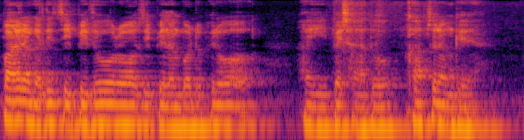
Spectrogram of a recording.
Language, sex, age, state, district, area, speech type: Manipuri, male, 30-45, Manipur, Thoubal, rural, spontaneous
